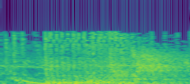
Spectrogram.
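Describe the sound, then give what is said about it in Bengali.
A volley of gunfire as a crowd fires several dozen shots toward a squad of armed shooters: many rapid, overlapping sharp cracks and booms form a loud, dense barrage throughout. “এবারে জনতার ঝাঁক থেকেও বেশ কয়েক dozen গুলি ছুটে গেল shooter বাহিনী তাক করে।”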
